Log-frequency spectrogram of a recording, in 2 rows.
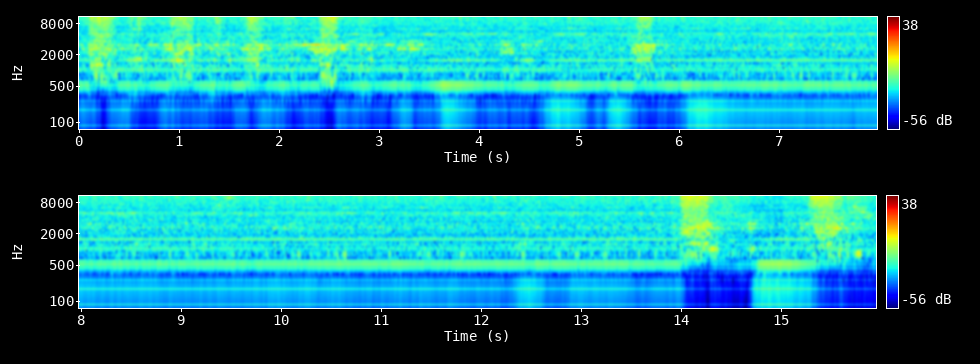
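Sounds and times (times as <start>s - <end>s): rasping cutting noise: 0.0s - 7.6s, 13.9s - 15.9s
woodworking machine motor humming: 0.0s - 8.2s, 13.8s - 15.9s.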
